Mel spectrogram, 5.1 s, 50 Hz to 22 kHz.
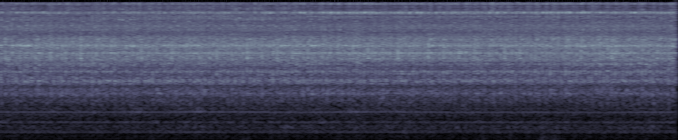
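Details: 2015 Kia Soul at idle: fast light ticking of about three per second, seeming from the left or back of the engine and speeding up with revs; dealer called it normal, later found to be piston slap scoring the cylinder walls.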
